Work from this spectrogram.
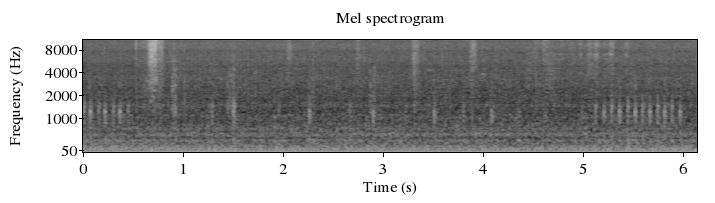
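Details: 2012 Hyundai i40 steering: bursts of quick light clicks over steady low car rumble; coupler already replaced but clicking remains, cause unknown.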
